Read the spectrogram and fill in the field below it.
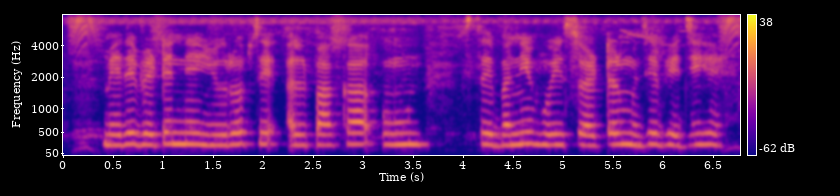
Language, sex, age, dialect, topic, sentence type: Hindi, female, 18-24, Awadhi Bundeli, agriculture, statement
